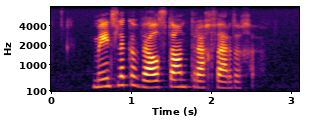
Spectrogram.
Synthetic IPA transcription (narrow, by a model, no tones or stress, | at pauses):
mɛnsləkəvælˠstɑːntræχfærdəχə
